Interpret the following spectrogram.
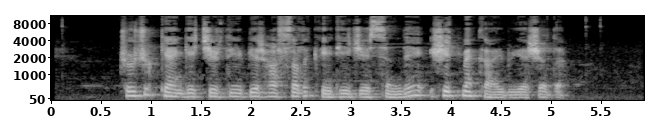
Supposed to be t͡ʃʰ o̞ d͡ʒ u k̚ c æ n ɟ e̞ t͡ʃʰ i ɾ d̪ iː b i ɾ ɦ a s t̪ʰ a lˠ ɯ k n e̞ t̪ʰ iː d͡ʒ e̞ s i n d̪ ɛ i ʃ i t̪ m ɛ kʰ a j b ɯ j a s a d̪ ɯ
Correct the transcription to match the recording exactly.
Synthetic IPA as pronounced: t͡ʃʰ o̞ d͡ʒ u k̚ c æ n ɟ e̞ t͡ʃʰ i ɾ d̪ iː b i ɾ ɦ a s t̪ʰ a lˠ ɯ k n e̞ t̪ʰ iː d͡ʒ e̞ s i n d̪ ɛ i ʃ i t̪ m ɛ kʰ a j b ɯ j a ʃ a d̪ ɯ

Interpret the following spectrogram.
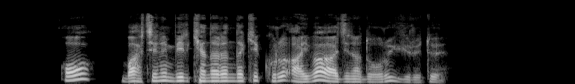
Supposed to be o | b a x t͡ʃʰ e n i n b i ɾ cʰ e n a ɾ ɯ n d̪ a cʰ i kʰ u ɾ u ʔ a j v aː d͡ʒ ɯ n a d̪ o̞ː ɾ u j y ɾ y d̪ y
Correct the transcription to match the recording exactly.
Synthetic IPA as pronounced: o | b a x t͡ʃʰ e n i n b i ɾ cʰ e n a ɾ ɯ n d̪ a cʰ i kʰ u ɾ u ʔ a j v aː d͡ʒ ɯ n a d̪ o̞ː ɾ u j y ɾ y d̪ y

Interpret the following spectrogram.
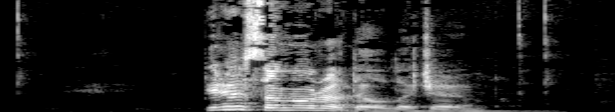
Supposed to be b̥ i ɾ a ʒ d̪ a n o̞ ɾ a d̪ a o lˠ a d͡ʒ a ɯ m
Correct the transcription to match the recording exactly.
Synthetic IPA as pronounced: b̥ i ɾ a z d̪ a n o̞ ɾ a d̪ a o lˠ a d͡ʒ a ɯ m

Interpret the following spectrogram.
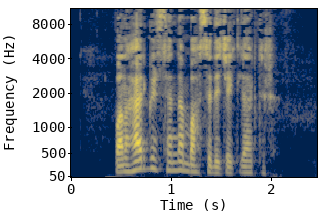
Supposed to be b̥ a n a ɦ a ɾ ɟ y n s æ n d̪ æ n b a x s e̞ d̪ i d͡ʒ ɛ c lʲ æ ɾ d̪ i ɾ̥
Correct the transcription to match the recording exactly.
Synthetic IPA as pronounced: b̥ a n a ɦ æ ɾ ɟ y n s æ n d̪ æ n b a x s e̞ d̪ e d͡ʒ ɛ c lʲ æ ɾ d̪ i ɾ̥

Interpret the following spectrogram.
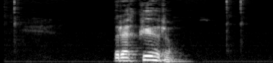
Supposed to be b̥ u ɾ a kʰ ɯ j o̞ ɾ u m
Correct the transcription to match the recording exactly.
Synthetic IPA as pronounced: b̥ ɯ ɾ a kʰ ɯ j o̞ ɾ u m

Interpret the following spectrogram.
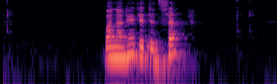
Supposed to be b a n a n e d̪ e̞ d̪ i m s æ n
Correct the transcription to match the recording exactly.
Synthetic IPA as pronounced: b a n a n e d̪ e̞ d̪ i n s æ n

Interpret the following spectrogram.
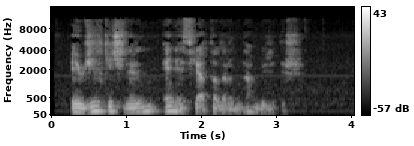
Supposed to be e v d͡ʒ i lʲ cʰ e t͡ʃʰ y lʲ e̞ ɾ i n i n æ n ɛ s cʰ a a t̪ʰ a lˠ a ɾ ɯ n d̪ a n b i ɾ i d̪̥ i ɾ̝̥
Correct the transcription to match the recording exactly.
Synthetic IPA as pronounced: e v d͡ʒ i lʲ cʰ e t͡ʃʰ i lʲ e̞ ɾ i n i n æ n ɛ s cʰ i a t̪ʰ a lˠ a ɾ ɯ n d̪ a n b i ɾ i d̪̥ i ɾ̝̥

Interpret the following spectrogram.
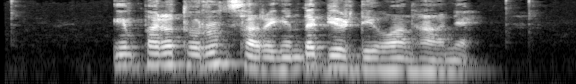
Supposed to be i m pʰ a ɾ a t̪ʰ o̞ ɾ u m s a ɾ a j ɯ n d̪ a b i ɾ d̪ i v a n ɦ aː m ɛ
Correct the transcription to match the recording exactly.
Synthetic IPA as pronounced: i m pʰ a ɾ a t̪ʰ o̞ ɾ u n s a ɾ a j ɯ n d̪ a b i ɾ d̪ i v a n ɦ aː n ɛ

